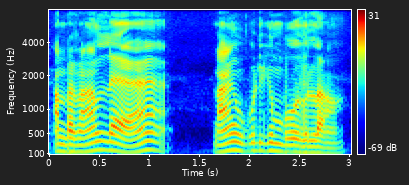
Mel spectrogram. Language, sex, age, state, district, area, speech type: Tamil, male, 60+, Tamil Nadu, Tiruvannamalai, rural, spontaneous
